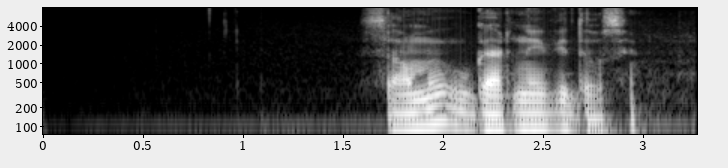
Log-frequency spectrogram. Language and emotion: Russian, neutral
